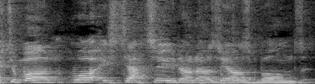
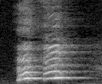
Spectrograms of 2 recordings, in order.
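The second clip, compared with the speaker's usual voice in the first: high squeal of a laugh; 10 dB louder than usual. Real, not acted. Laugh after the call-out.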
